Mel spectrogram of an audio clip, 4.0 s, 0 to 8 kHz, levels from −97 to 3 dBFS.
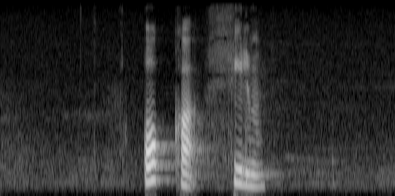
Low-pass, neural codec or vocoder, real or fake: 7.2 kHz; none; real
